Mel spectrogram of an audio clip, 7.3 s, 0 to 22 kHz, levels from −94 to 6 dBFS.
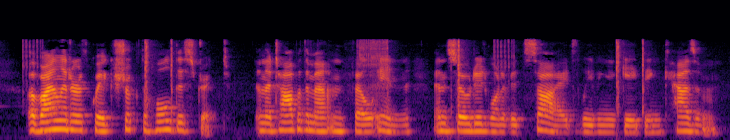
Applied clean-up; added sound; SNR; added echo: none; Camera; 20 dB; none.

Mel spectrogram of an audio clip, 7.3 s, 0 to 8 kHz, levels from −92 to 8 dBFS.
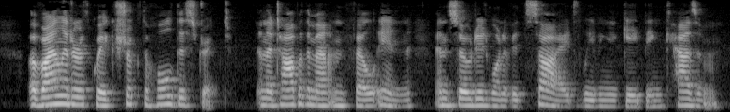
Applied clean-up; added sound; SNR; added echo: none; none; none; none.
